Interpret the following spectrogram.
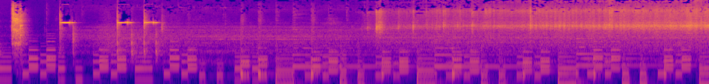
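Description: A few light metallic clinks with a short high ring in the first three seconds as the pressure weight is set on the cooker's valve. From about halfway through, a steady steam hiss from the Zero Katsuryoku Nabe pressure cooker grows slowly louder as the pot comes up to pressure.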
